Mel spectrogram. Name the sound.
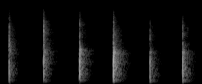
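audience clapping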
